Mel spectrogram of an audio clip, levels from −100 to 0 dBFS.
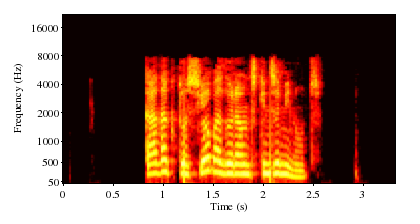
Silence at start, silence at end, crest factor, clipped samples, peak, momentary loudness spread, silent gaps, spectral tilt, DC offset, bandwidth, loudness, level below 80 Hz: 0.85 s; 0.8 s; 16 dB; under 0.1%; -2 dBFS; 15 LU; none; -4 dB/octave; under 0.1%; 8 kHz; -17 LUFS; -50 dBFS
